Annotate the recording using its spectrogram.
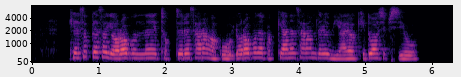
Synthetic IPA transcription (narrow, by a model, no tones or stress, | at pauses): ke̞sʰokʰe̞sʰʌjʌɾʌbunɯt͡ɕʌk̚t͡ɕ͈eɾɯɭsʰaɾaŋɦaɡojʌɾʌbunɯɭpak͈ʰeɦanɯnsʰaɾamdɯɾɯɭɥiɦajʌkidoɦaɕʰip̚ɕ͈ijo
